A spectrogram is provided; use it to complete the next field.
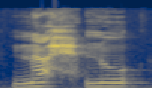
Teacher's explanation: ح حروف حلقی میں سے ہے، حلق سے ادا کریں گے، ح وسط حلق سے یعنی حلق کے درمیانی حصے سے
